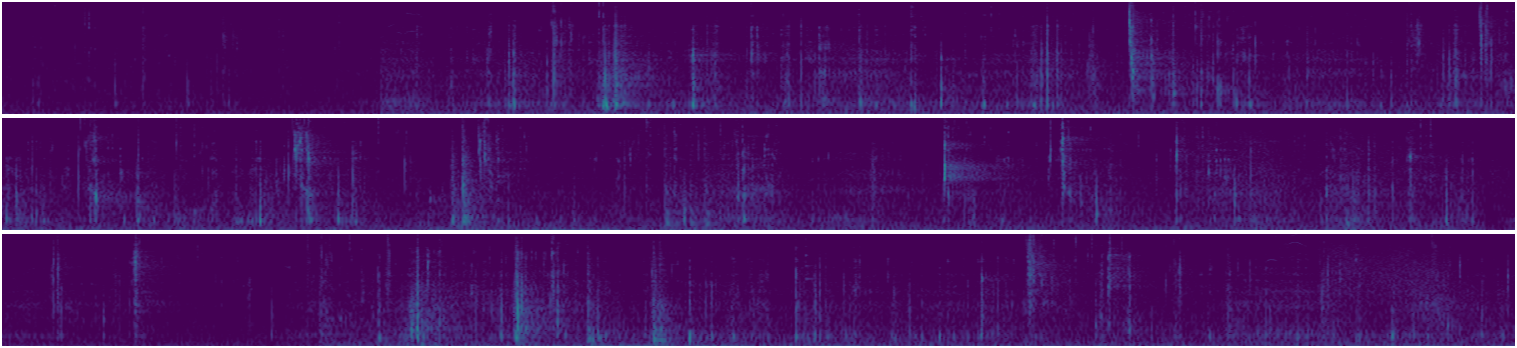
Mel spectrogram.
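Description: A person chewing crisp pa-ganghoe (rolled blanched Welsh onion) close to the microphone: crunchy bites and moist chewing with many sharp crisp crackles. It starts about two seconds in and pauses briefly about two-thirds of the way through.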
